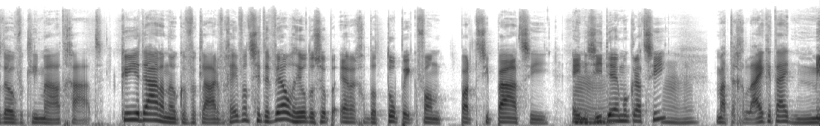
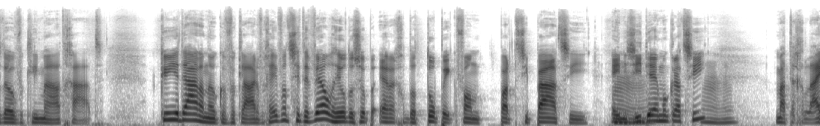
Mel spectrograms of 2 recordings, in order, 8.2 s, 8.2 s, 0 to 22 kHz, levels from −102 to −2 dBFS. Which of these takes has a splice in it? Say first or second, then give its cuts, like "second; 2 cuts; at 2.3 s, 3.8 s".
first; 2 cuts; at 1.1 s, 7.1 s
